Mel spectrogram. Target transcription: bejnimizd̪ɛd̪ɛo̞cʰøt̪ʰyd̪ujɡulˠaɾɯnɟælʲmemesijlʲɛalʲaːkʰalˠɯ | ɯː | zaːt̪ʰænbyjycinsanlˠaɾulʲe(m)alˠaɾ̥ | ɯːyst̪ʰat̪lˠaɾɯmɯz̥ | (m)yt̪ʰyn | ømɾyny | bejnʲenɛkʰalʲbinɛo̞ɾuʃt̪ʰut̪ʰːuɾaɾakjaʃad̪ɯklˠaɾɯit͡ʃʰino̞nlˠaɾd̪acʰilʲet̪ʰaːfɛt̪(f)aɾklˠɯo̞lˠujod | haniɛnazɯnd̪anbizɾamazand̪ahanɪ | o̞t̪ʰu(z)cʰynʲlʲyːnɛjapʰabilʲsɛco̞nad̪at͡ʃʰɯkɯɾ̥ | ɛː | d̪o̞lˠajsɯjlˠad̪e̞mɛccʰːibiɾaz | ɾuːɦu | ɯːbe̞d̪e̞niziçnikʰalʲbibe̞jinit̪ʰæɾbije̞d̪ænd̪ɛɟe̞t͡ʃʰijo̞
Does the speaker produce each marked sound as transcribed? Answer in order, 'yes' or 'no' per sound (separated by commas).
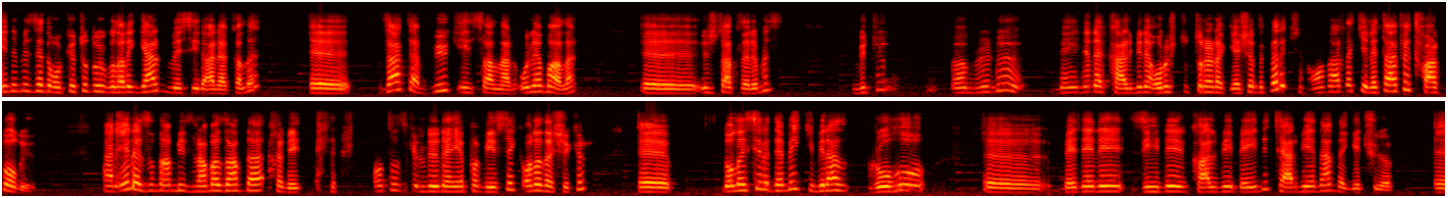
yes, no, yes, yes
